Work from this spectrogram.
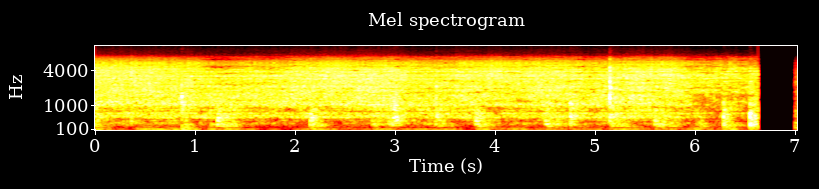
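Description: A mix of black cumin, radhuni, garlic and dried chilli powder sizzles steadily in hot oil in a pan for a fish curry, with faint ticks and stirring scrapes, then the sound cuts off abruptly.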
